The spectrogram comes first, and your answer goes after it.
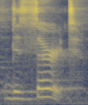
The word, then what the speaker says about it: Desert: Southwest Harbor is on an island called Mount Desert. She pronounced it dessert.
